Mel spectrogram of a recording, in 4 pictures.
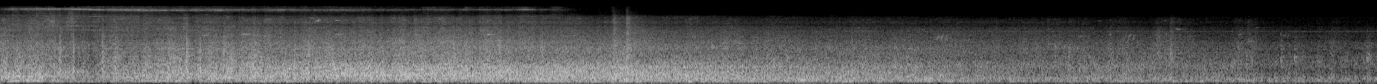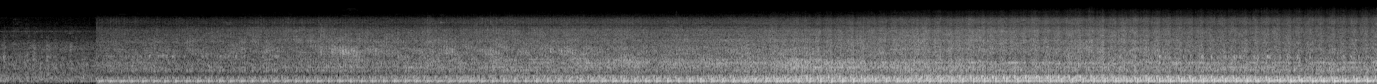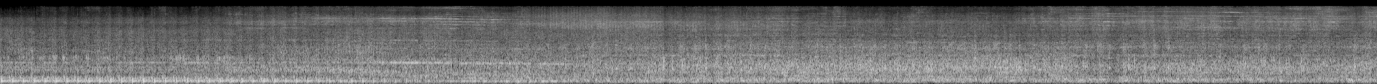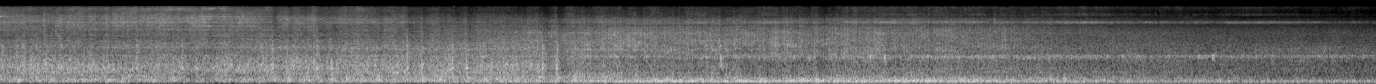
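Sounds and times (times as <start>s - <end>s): diesel locomotive engine hum: 0.0s - 55.0s
train wheels rumbling on rails: 0.0s - 55.0s.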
